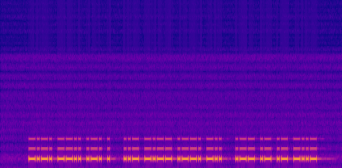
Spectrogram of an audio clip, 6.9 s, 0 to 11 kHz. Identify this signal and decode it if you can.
Morse code, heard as a keyed tone, machine-sent, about 29 wpm, 650 Hz. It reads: CZRE UYPD WAAX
